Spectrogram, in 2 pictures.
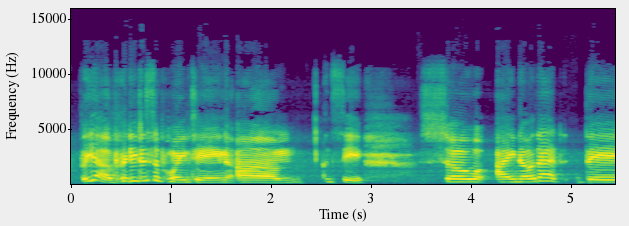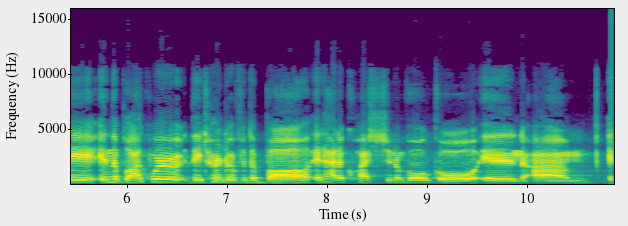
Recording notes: We have a first episode doing a call in set up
